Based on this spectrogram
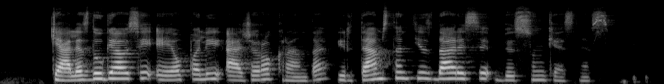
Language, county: Lithuanian, Utena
